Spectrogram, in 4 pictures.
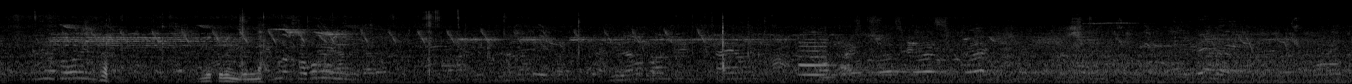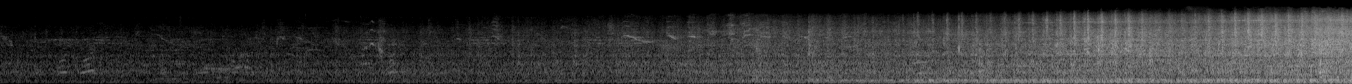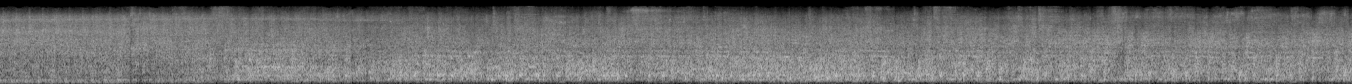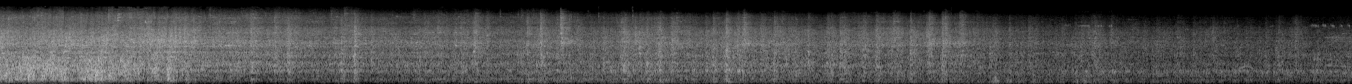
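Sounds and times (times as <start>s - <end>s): train wheels clickety-clack: 16.2s - 54.0s
locomotive engine hum: 17.6s - 38.7s.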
